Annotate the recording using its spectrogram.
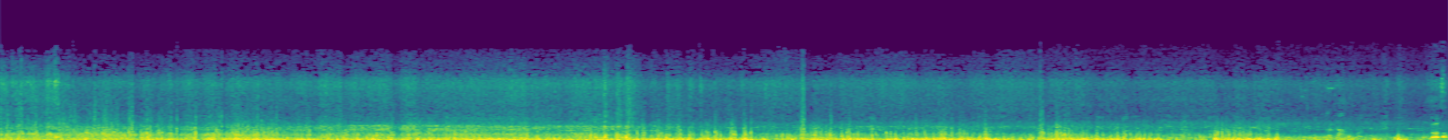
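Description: Mumbai suburban local train running, heard from inside the carriage: a steady loud rumble and rush of wind with scattered clicks of the wheels over rail joints. It gets a little quieter near the end as the train slows into the station.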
